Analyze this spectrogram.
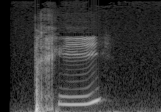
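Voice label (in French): "Tri", French; phonetique; la syllabe i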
